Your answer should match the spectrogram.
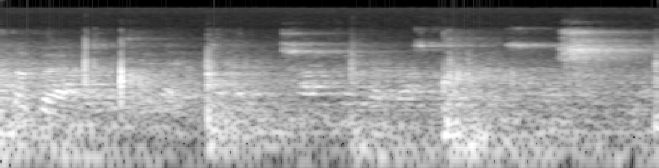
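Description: Volleyball play in a gymnasium: the ball is struck and lands on the wooden floor in several sharp smacks, with short shoe squeaks and players' voices echoing in the hall.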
